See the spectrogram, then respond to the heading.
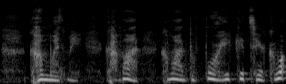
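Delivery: soft, close whisper under the breath. Speaker retells urging a man in a long hallway to come along, retelling a whisper. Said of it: "I'm like whispering to him".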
